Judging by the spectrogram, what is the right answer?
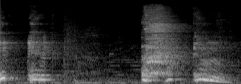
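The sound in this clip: A person clears their throat and coughs in three short, rough bursts separated by brief pauses.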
